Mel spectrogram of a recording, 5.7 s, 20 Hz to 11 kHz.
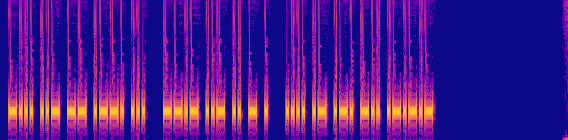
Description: Morse code, heard as a keyed tone, about 46 wpm, 700 Hz. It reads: BUMPS QUITE HARD.
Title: Pangram Challenge v2 - 45wpm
